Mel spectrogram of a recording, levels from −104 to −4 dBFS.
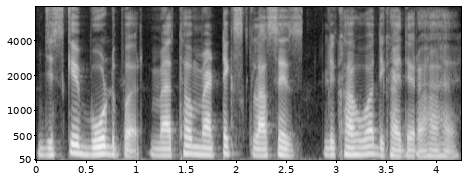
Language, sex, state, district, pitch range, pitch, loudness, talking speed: Hindi, male, Jharkhand, Ranchi, 120-150 Hz, 130 Hz, -18 LUFS, 155 wpm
